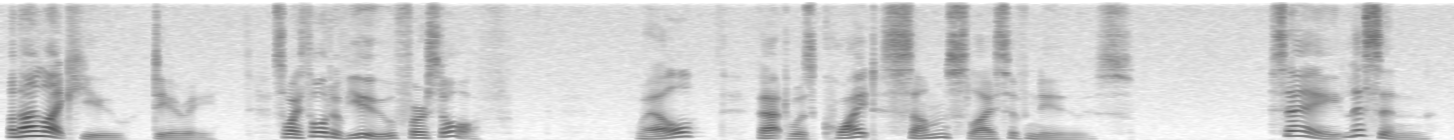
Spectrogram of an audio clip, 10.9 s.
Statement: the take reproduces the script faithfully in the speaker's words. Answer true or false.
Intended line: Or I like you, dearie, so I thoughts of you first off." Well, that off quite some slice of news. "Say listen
false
